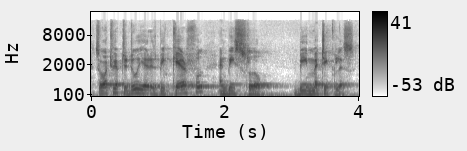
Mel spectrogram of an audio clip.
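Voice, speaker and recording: A man giving a spiritual discourse as a monk, teaching slowly and emphatically with pauses and repetition. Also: medium pitch, fairly bright tone.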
